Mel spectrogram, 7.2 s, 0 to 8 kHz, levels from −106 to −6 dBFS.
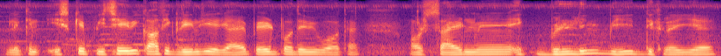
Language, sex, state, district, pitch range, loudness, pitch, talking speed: Hindi, male, Bihar, Purnia, 115-130 Hz, -17 LUFS, 120 Hz, 175 wpm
